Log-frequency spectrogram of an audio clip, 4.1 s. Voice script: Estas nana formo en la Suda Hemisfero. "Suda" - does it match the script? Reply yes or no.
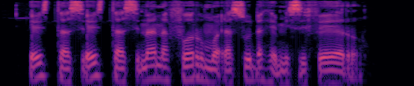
yes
